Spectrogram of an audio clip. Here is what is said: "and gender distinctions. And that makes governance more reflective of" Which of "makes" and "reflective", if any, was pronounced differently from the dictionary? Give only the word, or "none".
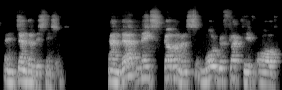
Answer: none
